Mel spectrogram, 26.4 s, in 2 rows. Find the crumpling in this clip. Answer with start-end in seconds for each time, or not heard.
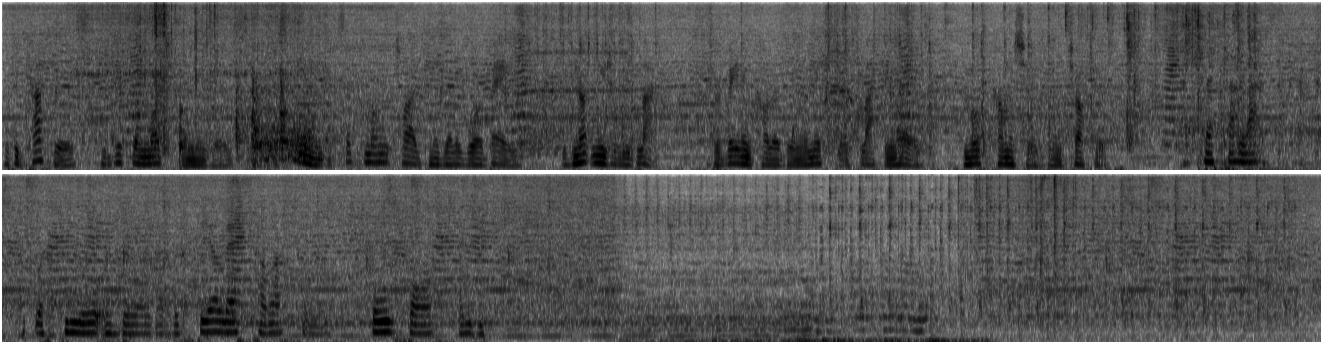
1.3-2.4, 10.6-12.7, 22.8-23.9.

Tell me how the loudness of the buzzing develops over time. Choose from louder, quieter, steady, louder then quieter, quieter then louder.
steady.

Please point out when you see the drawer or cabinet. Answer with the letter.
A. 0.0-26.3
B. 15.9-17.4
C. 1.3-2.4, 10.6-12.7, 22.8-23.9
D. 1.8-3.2
D.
